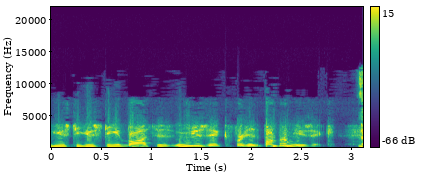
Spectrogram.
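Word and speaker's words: Vaus: It's V-A-U-S. Steve, V-A-U-S, Voss.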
